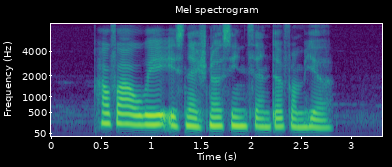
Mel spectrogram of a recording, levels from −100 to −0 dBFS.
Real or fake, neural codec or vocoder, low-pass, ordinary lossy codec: real; none; none; none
